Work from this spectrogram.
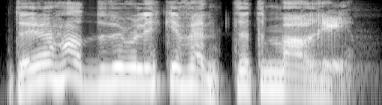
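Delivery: shrill, very high, loud shout. A narrator reads a grandmother calling from the roof to the mother, shouting. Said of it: "ropte bestemor".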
